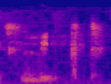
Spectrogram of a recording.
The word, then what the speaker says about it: Licht: How is it spelled? – LICHT. – Licked. It's Licked. It's German.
